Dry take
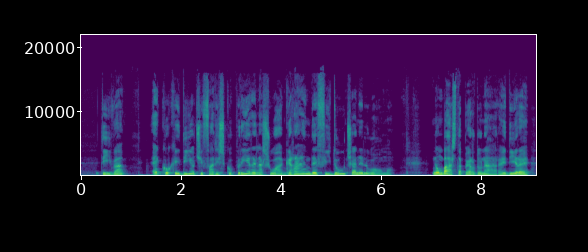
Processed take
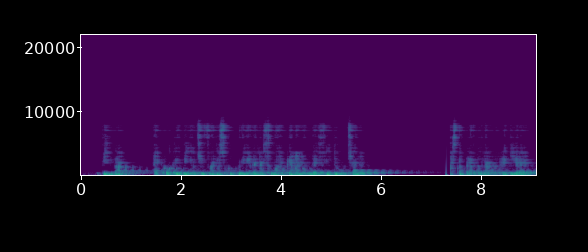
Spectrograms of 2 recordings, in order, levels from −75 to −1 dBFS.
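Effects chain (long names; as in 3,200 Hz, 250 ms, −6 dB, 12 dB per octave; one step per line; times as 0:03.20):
channel vocoder with a chord as carrier minor triad, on D3
high-shelf EQ 2,100 Hz +10 dB
resonators tuned to a chord B2 major, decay 0.41 s
0:05.66–0:07.38: comparator with hysteresis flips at −28.5 dBFS
on a send: feedback echo with a band-pass in the loop 141 ms, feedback 76%, band-pass 560 Hz, level −4.5 dB
on the sum: level +4 dB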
